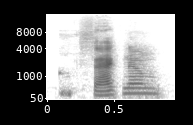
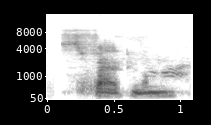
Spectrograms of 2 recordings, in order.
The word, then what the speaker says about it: Sphagnum: closely related to the genus uh, Sagnum? Sphagnum. Yeah, Sphagnum. that's how I'd pronounce that.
